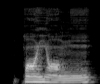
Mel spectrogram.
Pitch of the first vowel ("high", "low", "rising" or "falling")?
high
